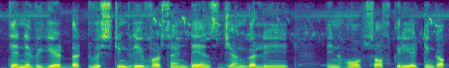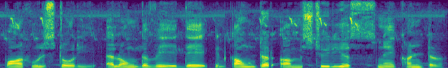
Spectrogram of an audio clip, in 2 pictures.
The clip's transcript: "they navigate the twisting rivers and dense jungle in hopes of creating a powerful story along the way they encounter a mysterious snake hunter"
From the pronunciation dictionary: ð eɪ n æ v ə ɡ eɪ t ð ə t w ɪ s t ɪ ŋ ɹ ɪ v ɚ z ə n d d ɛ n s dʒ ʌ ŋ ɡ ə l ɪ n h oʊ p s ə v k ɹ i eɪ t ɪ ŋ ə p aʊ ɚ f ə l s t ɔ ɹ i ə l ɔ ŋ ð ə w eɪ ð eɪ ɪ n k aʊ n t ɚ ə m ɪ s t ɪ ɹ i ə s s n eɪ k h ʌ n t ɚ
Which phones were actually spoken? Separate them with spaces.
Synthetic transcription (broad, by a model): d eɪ n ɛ v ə ɡ eɪ t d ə t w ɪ s t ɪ ŋ ɹ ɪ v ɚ s ə n d d ɛ n s dʒ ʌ ŋ ɡ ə l ɪ n h oʊ p s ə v k ɹ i eɪ t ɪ ŋ ə p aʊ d f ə l s t ɔ ɹ i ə l ɔ ŋ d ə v eɪ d eɪ ɪ n k aʊ n t ɚ ə m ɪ s t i ɹ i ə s s n eɪ k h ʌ n t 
